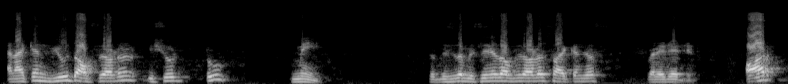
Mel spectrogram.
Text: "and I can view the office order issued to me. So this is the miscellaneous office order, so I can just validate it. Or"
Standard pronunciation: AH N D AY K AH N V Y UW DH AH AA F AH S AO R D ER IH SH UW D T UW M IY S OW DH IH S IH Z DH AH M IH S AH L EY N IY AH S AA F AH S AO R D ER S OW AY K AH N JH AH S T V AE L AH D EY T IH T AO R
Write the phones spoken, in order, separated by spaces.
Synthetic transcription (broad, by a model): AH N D AY K AH N V Y UW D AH AA F AH S AO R D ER IH SH UW D T UW M IY S OW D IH S IH Z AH M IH S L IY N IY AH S AA F AH S AO R D ER S OW AY K AH N JH AH S T V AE L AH D EY T IH T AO R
